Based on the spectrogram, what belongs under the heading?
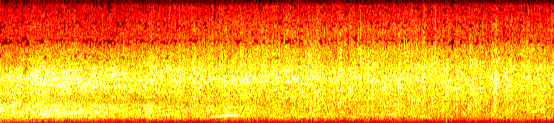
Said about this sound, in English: Yeah, they applauded like he was here, didn't they?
